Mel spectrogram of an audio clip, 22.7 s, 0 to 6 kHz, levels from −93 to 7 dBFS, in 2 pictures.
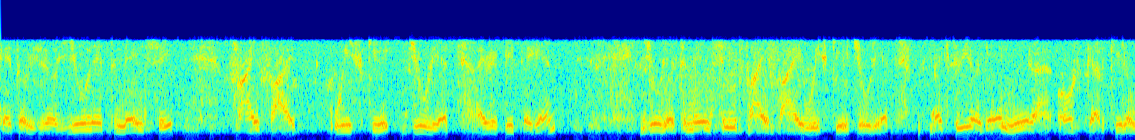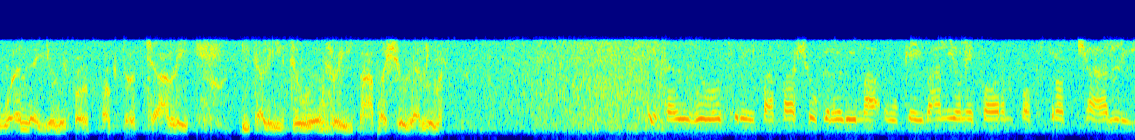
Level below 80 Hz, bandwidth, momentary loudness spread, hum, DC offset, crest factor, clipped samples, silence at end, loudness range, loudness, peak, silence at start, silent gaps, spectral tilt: -82 dBFS; 2.9 kHz; 6 LU; none; under 0.1%; 10 dB; under 0.1%; 0 s; 2 LU; -25 LUFS; -14 dBFS; 0 s; none; -12 dB/octave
